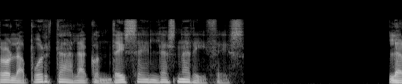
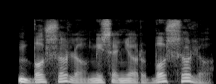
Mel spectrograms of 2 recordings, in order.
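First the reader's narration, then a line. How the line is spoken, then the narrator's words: Curator exclaiming with renewed energy. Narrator (Spanish): el curador, recobrando su energía, exclamó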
